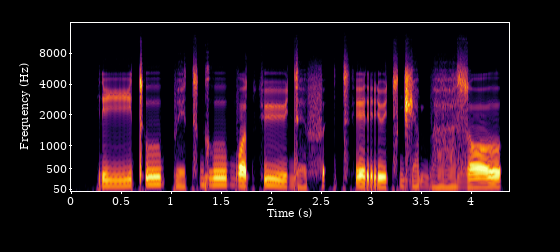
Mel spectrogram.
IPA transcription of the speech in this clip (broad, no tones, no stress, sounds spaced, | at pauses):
ɾ iː tʼ uː p e̤ t͡s ɡʱ uː b ɔ t͡sʼ yː d ɛ̤ f | t͡sʼ e r y t͡s d͡ʒ a̤ bʱ a̤ z ɔ o̯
